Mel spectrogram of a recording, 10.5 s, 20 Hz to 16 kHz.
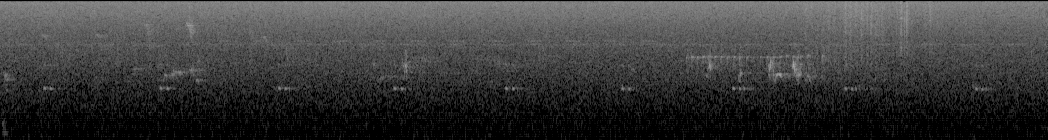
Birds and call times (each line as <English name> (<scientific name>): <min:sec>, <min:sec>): Red-fronted Tinkerbird (Pogoniulus pusillus): 0:02.7
African Thrush (Turdus pelios): 0:07.4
